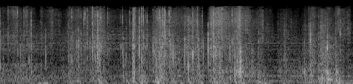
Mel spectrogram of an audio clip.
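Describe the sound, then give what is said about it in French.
An envelope is torn open to reach a letter, giving a few seconds of busy, dry paper crinkling and quick ripping bursts, with no voices. “Ok, là il y a une lettre. Je vais l'ouvrir.”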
